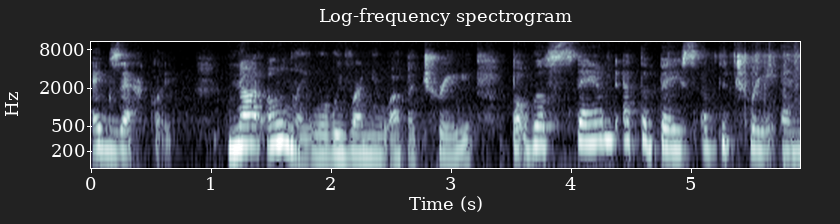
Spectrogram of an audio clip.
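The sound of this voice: In an unforced reading voice, the speaker moves through lively intonation.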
